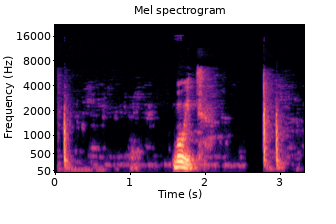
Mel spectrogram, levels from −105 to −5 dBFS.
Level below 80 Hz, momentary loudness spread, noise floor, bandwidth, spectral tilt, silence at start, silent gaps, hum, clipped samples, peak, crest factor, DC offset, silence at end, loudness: -58 dBFS; 19 LU; -57 dBFS; 7 kHz; -7.5 dB/octave; 0.1 s; 2.64-2.68 s; none; under 0.1%; -2 dBFS; 20 dB; under 0.1%; 0.35 s; -20 LUFS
